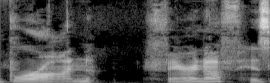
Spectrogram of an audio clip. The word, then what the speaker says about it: Bran: It's not Bran like the cereal. It's pronounced Braun.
